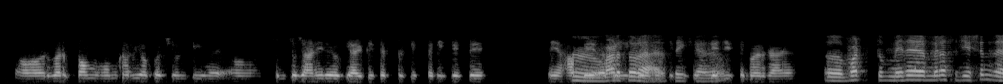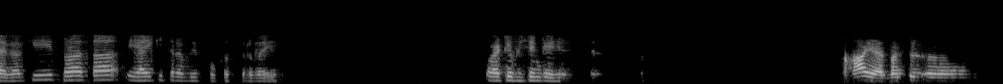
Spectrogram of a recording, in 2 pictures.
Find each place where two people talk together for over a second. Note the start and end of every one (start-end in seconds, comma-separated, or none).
5.7-7.2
